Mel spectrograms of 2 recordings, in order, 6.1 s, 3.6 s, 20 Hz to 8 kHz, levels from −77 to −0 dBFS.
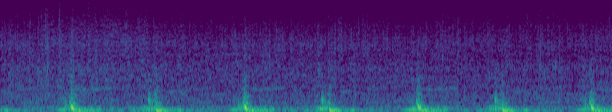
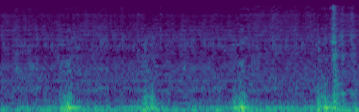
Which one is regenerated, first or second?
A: second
